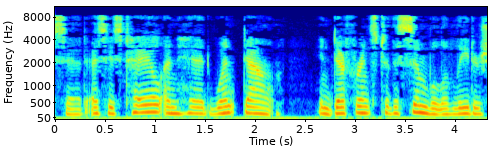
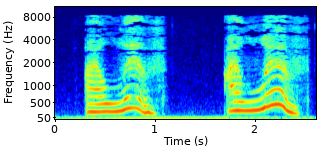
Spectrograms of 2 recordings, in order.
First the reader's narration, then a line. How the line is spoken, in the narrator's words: Miax cried jubilantly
